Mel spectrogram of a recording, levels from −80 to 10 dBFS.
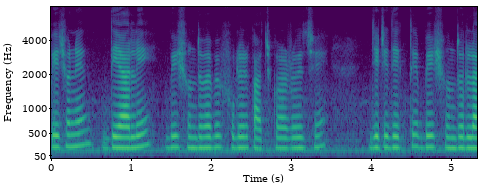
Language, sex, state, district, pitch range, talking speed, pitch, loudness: Bengali, female, Odisha, Malkangiri, 210-225 Hz, 145 wpm, 215 Hz, -21 LUFS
